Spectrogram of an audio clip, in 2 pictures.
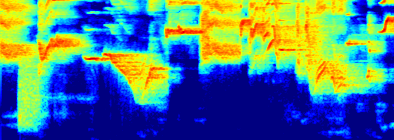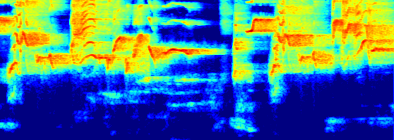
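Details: Oriental magpie-robin (kacer) in sustained provoking song to stir other magpie-robins to answer; rich whistles, downward sweeps, chatters and mimicked-sounding phrases pour out rapidly, pausing once near the end.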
